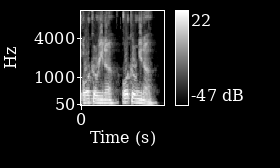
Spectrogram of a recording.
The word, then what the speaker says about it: Ocarina: It's the Ocarina, right? That's how you pronounce it.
